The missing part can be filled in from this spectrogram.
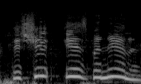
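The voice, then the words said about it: Imitates a pop singer's voice. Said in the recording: “That was actually the closest Gwen Stefani for impersonation I've ever heard.”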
